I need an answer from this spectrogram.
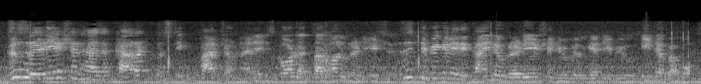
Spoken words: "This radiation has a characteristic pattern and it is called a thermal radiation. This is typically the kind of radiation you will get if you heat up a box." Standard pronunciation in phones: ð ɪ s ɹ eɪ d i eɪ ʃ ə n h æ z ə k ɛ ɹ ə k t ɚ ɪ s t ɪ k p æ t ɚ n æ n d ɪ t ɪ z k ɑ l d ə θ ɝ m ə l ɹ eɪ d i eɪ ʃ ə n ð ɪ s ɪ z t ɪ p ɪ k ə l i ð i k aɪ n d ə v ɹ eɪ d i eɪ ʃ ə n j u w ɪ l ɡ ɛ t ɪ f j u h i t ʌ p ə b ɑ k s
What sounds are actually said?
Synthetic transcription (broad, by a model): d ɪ s ɹ eɪ d i eɪ ʃ ə n h æ z ə k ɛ ɹ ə k t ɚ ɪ s t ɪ k p æ t ɚ n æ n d ɪ t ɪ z k ɑ l d ə t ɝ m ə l ɹ eɪ d i eɪ ʃ ə n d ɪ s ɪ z t ɪ p ɪ k ə l i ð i k aɪ n d ə v ɹ eɪ d i eɪ ʃ ə n j u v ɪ l ɡ ɛ t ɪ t j u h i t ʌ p ə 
